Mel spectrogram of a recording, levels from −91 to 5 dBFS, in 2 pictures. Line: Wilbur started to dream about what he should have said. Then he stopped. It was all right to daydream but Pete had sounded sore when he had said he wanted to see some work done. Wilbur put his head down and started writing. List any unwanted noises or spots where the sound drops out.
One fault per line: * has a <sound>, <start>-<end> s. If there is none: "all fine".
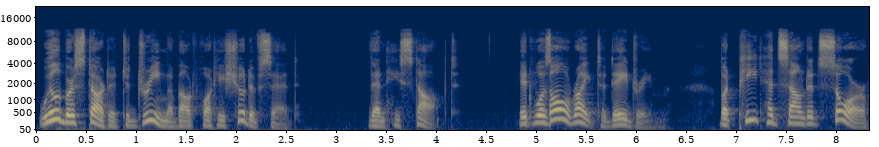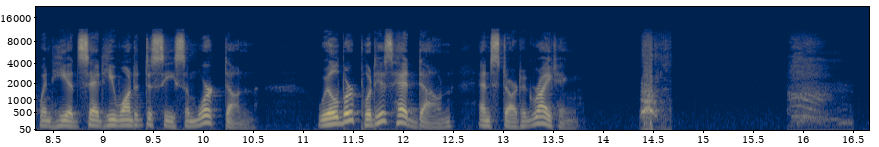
* has a bark, 14.4-14.7 s
* has a breath, 15.8-16.5 s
